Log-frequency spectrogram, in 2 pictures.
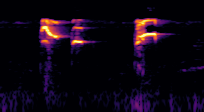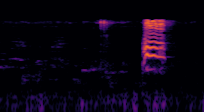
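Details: Cucak ijo, the greater green leafbird, in a gacor ngentrok 'full isian' song for use as a pancingan: a few loud, clipped whistles, then a pause and a nasal, buzzy rattling note near the end.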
